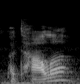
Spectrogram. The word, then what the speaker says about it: Patala: So they have what is Patala, I believe is how it's pronounced, and it's considered to be super beautiful with gems, smells, groves, and music.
